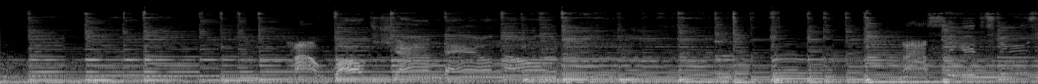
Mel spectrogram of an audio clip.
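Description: Steel-string acoustic guitar strummed in a steady rhythm, its chords ringing on between strokes.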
